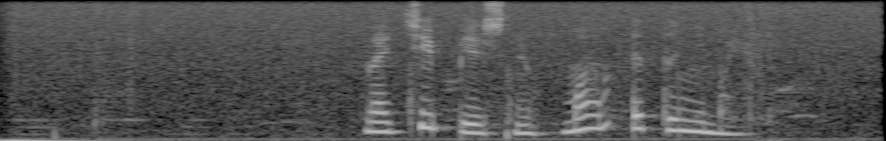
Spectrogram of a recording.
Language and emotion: Russian, neutral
